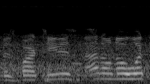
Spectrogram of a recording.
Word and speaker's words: Martinez: Reggie Jackson's middle name spelled the same way, pronounced Martinez. Reggie's been calling him Buck Martinez for I don't know how many years, but now we're told that the absolute correctness of the pronunciation is Martinez.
